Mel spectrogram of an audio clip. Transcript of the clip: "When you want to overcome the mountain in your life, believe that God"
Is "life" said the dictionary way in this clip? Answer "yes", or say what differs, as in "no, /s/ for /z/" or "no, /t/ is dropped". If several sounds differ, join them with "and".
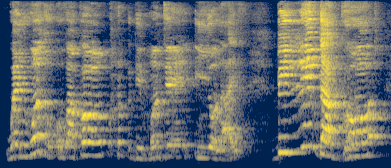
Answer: yes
